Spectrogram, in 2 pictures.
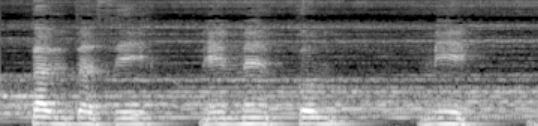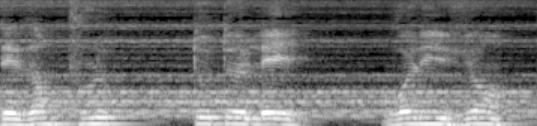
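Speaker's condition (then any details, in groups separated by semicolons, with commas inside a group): Multiple sclerosis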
